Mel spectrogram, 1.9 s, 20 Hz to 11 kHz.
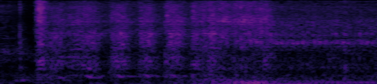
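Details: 2008 Vauxhall Corsa 1.3 CDTi (Z13DTH) diesel restarted after its intermittent no-start (no codes) was fixed without parts: a quick starter whirr, then it catches at once and settles into an even idle clatter. A normal start.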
